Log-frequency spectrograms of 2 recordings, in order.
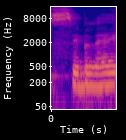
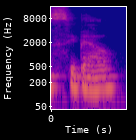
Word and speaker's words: Cybele: I was pronouncing it Cybele at the beginning because of my French influence. And then a Greek friend shared her pronunciation, and there's just so many pronunciations. I'm settling on Cybele.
